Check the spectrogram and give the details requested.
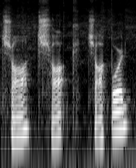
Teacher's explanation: Notice that the L is not really pronounced. It's more of an aw, like saw or law, chaw, chalk, chalkboard. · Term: Aw sound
